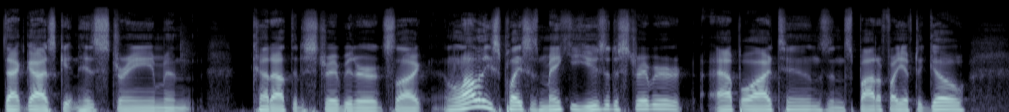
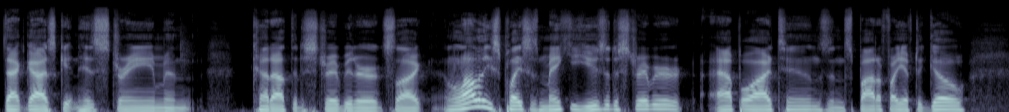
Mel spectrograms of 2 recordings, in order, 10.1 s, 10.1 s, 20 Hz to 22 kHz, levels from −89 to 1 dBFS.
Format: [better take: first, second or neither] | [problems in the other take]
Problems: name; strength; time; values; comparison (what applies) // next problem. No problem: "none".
neither | none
